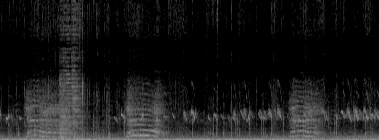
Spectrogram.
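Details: Coloured chickens with a hen (murgi): three arched, lower, harmonic calls spaced a few seconds apart stand out among scattered high, thin chirps, over a steady low rumbling noise.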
